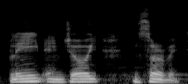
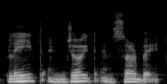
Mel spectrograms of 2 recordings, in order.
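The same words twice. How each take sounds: First: "Played, enjoyed, and surveyed" said without the final -ed sounds; "Played, enjoyed, and surveyed" pronounced as present-tense forms, endings left off; base forms without ED. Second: "Played, enjoyed, and surveyed" with final -ed said as a t sound; "Played, enjoyed, and surveyed" as past forms, each closed with a t; ED endings added. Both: Shown as a demonstration. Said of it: "Está simplemente aumentado E D".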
